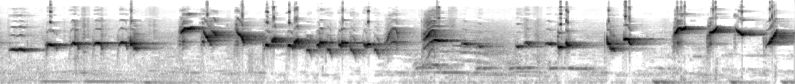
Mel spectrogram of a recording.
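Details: Fighting song of a greater green leafbird: a busy stream of bright whistles, quick downslurred notes and chattering trills in tight succession, over a steady low background hum.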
